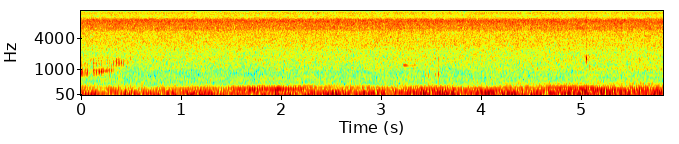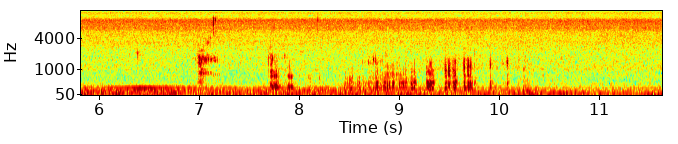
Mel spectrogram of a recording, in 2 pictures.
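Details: Ordinary stomach growling from a hungry stomach, ASMR recording: low continuous rumbling with gurgles, growls and brief bubbly pops over a steady hiss; borborygmi.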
